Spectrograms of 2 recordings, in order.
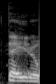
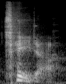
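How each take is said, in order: First: It begins with a th sound. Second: It begins with an aspirated t sound. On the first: This is how the letter is named today. "the more th-like sound that we pronounce it as today" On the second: This is how the letter was originally pronounced. "that T at the beginning would have been uh, just, just an aspirated T"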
